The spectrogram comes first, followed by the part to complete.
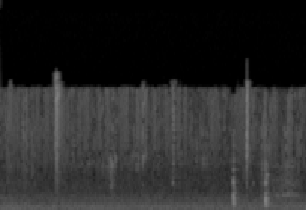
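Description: Scissors snipping through ghost peppers: a faint click early, then two sharper snips about half a second apart near the end, over a low steady hum.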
